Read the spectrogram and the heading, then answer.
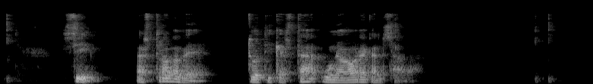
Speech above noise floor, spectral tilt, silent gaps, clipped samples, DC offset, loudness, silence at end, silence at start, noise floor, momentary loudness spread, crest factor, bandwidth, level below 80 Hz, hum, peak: over 62 dB; -4.5 dB/octave; none; under 0.1%; under 0.1%; -29 LUFS; 0.4 s; 0.05 s; under -90 dBFS; 18 LU; 22 dB; 11.5 kHz; -62 dBFS; none; -10 dBFS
